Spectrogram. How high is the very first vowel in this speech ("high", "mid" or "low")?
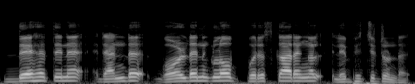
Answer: high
